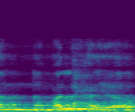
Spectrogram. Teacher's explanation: ہا وسط حلق سے ادا کریں گے، یا پر کھڑا زبر ہونے کی وجہ سے 2 حرکات لمبا کریں گے، واو نہیں پڑھیں گے.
